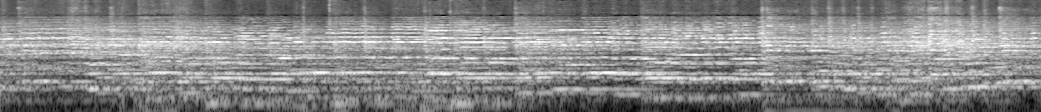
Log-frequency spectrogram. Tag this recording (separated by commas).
fiddle, Music, Musical instrument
